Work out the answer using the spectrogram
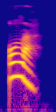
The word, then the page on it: olah: Indonesian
